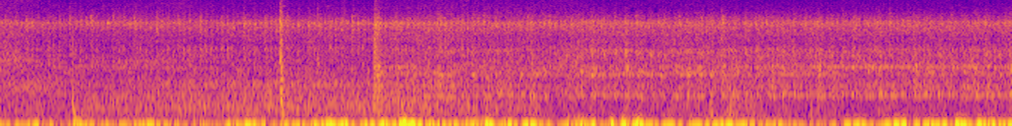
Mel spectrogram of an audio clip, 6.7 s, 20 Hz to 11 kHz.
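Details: 2008 Audi S5 V8 FSI at idle, pressure sensors in cylinder, intake and one tailpipe: low, uneven, lumpy rumble; rough running, with the in-cylinder waveform showing a second compression tower at the end of the exhaust stroke, indicating a mechanical engine fault.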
